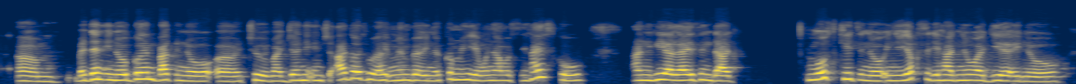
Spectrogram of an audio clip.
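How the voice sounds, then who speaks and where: A dark, mellow voice with a French accent, fairly quick pace and fairly even intonation. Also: woman, medium pitch for a woman. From Cameroon. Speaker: panelist sharing life story. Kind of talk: personal testimony. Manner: halting, many fillers.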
